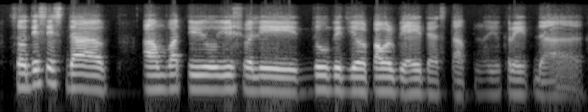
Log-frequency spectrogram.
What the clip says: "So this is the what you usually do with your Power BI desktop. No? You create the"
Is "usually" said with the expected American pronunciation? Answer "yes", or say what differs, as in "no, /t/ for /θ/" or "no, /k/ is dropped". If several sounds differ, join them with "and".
no, /ʃ/ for /ʒ/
